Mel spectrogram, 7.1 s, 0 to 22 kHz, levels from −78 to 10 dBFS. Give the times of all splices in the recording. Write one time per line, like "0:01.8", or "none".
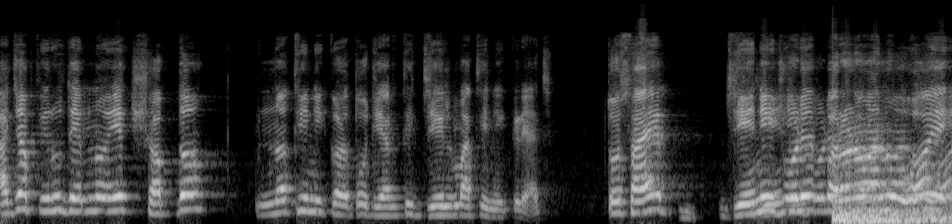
none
